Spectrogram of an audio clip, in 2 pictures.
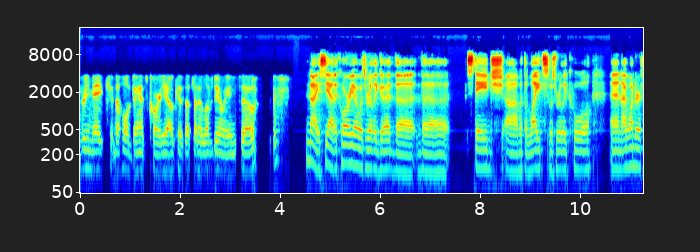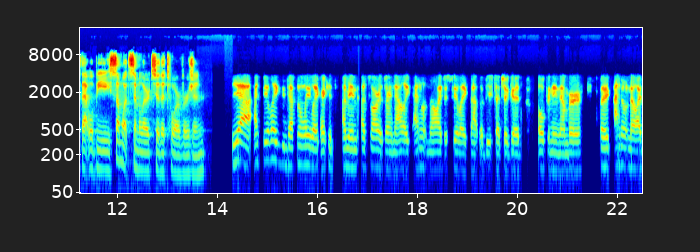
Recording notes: A number of our devoted and ruthless listeners took a short break from their jam sessions to hang out with us on our live call-in on Sunday!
